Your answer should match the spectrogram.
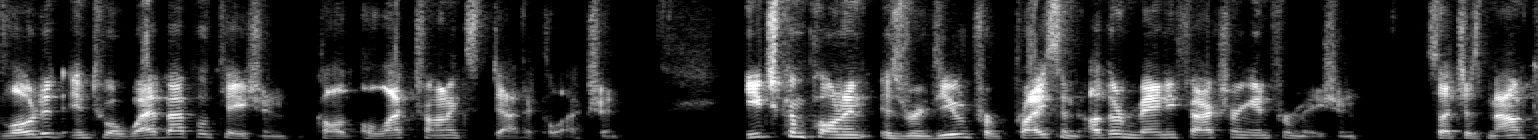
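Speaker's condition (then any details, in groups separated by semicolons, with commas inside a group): No condition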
